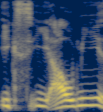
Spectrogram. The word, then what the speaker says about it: Xiaomi: Es wird dieses, es wird Xiaomi ausgesprochen, nicht Xiaomi, es wird Schau. Wie Schau, yeah. wie Schaum und I, Xiaomi yeah. wird das ausgesprochen.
